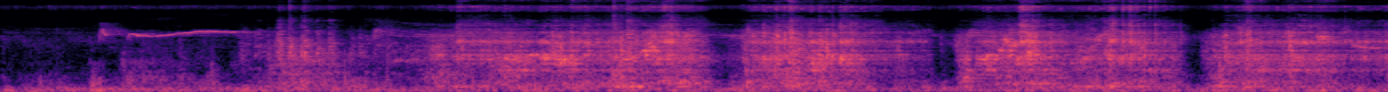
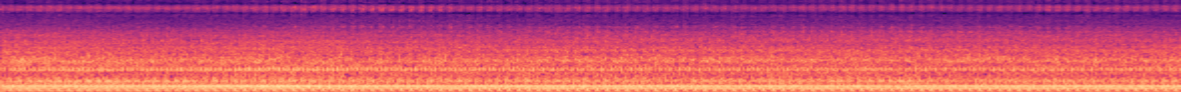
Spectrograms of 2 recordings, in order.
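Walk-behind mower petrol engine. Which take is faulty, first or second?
first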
